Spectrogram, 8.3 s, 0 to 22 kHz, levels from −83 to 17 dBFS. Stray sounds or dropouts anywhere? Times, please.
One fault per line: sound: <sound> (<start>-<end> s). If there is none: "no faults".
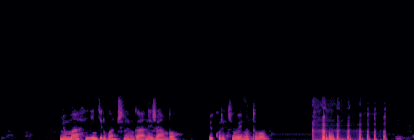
sound: laugh (6.2-7.8 s)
